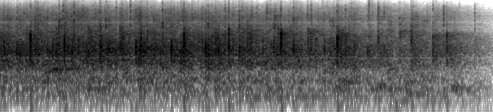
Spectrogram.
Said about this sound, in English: You can give them a round of applause.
